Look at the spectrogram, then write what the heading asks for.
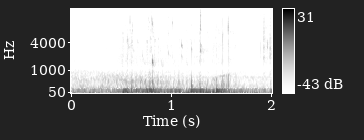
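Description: Close-up chewing and mouth sounds from an ASMR tasting of hard coffee: soft wet squishes and small clicks over a low, steady hum.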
